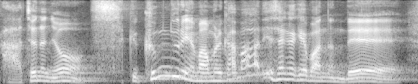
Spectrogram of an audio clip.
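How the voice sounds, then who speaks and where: Animated Gyeongsang pastor preaching. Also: male voice, on the high side, moderate pace. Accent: Gyeongsang Korean. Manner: animated, asks the congregation rhetorical questions. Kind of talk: sermon.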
